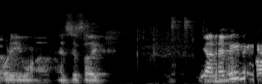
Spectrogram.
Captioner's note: murmurs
